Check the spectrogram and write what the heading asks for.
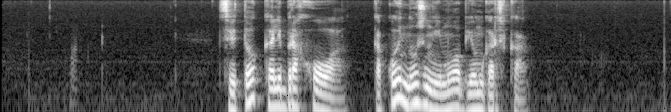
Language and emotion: Russian, neutral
